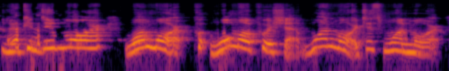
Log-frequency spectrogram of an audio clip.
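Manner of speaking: high, pushing coach encouragement; hype friend cheering. Pretend. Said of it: "the coach's voice is telling you".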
